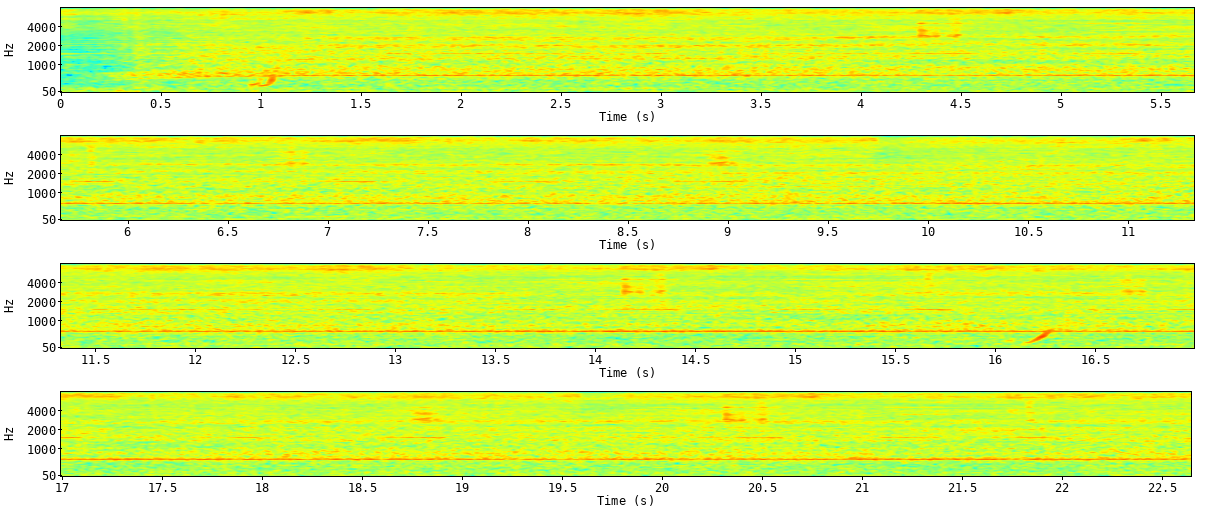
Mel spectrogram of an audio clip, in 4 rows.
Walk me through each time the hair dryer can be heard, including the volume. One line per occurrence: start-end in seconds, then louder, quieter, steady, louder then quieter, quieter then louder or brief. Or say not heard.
0.0-22.6 steady.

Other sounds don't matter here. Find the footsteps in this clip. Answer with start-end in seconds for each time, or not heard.
not heard.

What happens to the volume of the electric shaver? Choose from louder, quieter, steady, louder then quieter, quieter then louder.
steady.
